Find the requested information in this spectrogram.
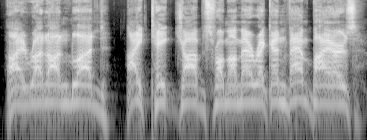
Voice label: Soldier robot

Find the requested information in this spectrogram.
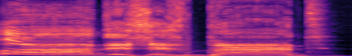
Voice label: negative vocalization; Heavy

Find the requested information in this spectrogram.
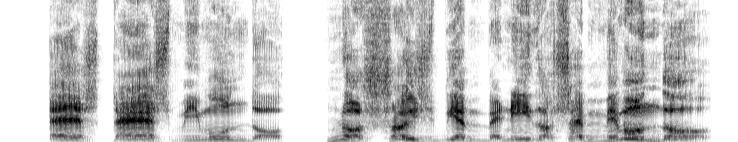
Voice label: taunts, es

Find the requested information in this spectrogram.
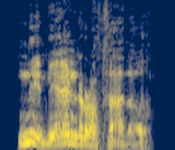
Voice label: Engineer cheers, es; "Ni me han rozado."

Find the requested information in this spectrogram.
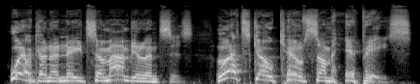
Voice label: battlecry; Saxton Hale

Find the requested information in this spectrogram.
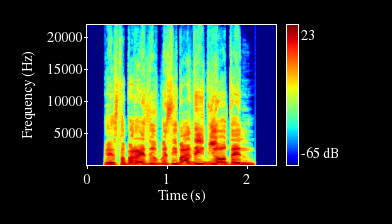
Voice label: medic taunts, es

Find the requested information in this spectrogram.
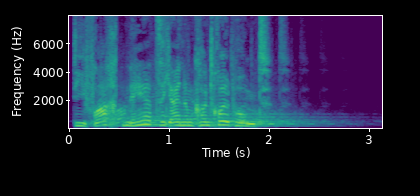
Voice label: announcer cart defender warning, de

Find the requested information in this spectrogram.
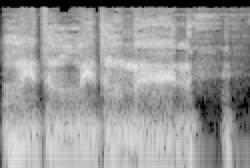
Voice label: Heavy domination

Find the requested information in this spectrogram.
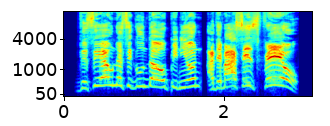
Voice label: medic taunts, es; ¿Desea una segunda opinión? ¡Ademas es feo!; Dominación

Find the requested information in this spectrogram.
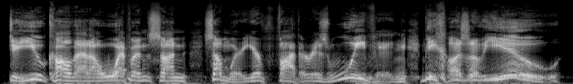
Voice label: Soldier weapon taunts

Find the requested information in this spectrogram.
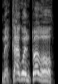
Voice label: negative vocalization, es; Engineer

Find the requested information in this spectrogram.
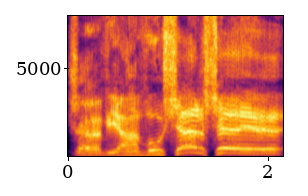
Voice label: Heavy yell fr

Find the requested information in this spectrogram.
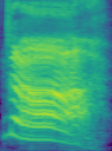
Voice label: Spy negative vocalization, fr

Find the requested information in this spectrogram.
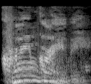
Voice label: Engineer cheers

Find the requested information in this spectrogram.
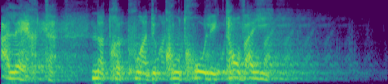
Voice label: Announcer control point warning, fr

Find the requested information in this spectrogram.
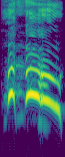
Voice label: Taunt demo conga fun

